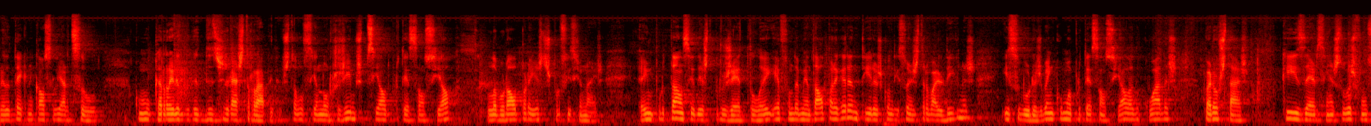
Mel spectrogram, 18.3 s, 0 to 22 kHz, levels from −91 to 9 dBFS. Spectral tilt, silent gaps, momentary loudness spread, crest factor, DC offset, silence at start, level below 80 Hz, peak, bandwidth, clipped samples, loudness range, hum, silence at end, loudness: -3.5 dB/octave; none; 10 LU; 22 dB; under 0.1%; 0 s; -70 dBFS; -16 dBFS; 15 kHz; under 0.1%; 3 LU; none; 0 s; -38 LUFS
